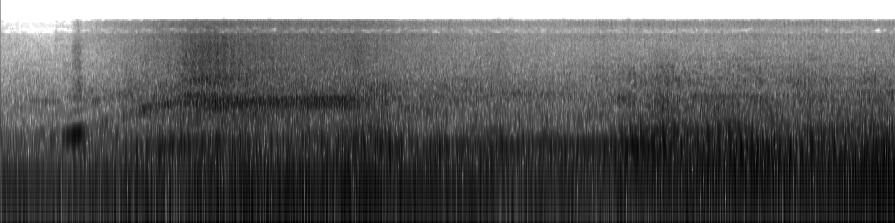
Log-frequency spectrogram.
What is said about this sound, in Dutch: nee, nee je, hoort in het begin het opstarten van eh, de motor even. En daarna het geluid van de propeller.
